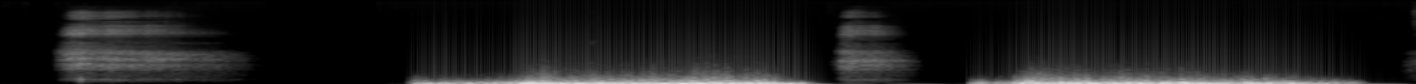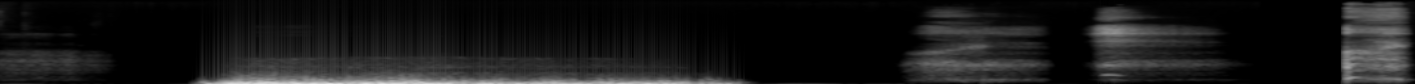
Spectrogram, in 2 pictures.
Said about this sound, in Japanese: それじゃあ仕上げに。耳元へ吐息を。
